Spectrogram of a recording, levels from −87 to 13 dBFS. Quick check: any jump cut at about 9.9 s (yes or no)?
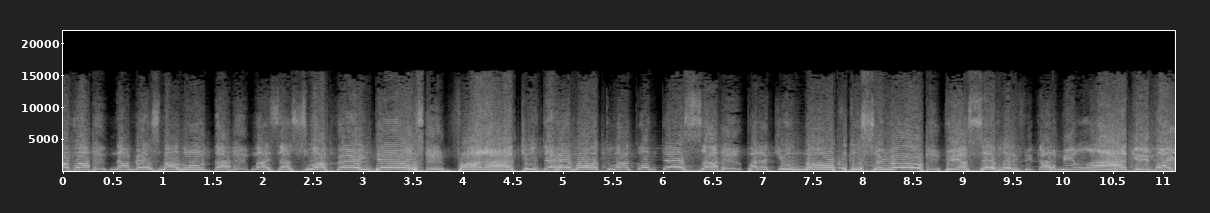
yes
